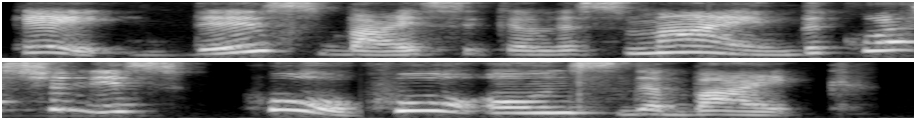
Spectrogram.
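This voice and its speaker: High, bright-voiced woman teaching children. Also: sing-song, measured pace, low-quality recording. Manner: repeats key phrases, constantly checks with "okay?". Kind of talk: online grammar lesson for children.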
